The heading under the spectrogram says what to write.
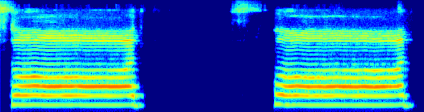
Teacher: जब आप इसको कहना शुरू करेंगे तो आपकी जुबान की जड़ जो है वो तालु की तरफ बुलंद हो जाएगी और आवाज मोटी हो जाएगी। सौद, सौद। पीछे से आपकी जुबान की जड़ तालु की तरफ बुलंद होगी। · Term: मोटे हुरूफ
